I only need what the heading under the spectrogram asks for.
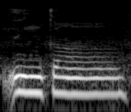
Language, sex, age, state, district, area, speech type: Telugu, female, 18-30, Telangana, Nalgonda, urban, spontaneous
